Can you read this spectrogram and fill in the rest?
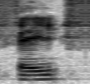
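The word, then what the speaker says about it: Feyd: It's F E Y D, so it's like Fade Fade.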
